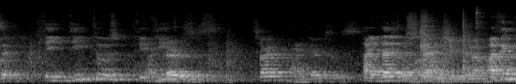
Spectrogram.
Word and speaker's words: Theaetetus: It's just like, and if you look at Plato's Parmenides or I don't know how to pronounce it, Theaetetus. Sorry? Theaetetus, thank you.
